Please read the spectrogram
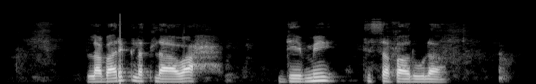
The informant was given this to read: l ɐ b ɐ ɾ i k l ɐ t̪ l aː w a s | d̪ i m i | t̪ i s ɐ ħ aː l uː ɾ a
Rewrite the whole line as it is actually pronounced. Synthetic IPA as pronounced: l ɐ b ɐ ɾ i k l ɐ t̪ l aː w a ħ | d̪ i m i | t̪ i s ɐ f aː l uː l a

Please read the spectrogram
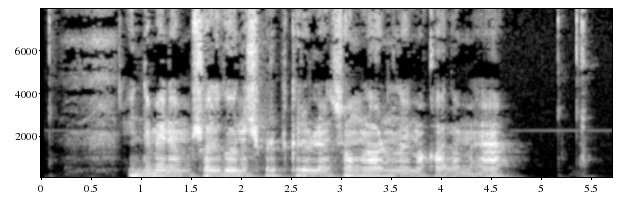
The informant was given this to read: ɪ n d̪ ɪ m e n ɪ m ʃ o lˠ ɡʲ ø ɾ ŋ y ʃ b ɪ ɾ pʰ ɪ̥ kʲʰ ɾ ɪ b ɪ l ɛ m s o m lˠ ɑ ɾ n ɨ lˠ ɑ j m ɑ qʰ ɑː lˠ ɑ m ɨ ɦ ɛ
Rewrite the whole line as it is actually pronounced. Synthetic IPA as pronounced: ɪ n d̪ ɪ m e n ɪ m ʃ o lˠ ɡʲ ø ɾ n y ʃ b ɪ ɾ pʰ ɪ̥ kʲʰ ɾ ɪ b ɪ l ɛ n s o ŋ lˠ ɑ ɾ n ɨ lˠ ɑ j m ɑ qʰ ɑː lˠ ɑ m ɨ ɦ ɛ

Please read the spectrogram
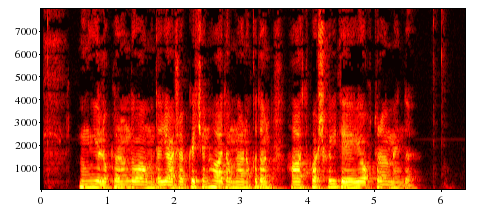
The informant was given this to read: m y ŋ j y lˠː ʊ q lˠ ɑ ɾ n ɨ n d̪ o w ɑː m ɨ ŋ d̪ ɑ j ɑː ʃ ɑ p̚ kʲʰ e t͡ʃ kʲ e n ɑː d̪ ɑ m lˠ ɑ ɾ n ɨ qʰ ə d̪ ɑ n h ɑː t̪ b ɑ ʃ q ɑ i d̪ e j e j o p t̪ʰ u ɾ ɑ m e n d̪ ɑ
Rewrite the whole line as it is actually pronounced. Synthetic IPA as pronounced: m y ŋ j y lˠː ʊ q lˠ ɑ ɾ n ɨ ŋ d̪ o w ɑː m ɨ n d̪ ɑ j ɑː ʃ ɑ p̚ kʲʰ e t͡ʃ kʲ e n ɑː d̪ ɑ m lˠ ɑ ɾ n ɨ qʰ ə d̪ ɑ n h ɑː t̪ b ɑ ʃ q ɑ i d̪ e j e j o q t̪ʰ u ɾ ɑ m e n d̪ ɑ

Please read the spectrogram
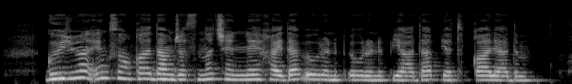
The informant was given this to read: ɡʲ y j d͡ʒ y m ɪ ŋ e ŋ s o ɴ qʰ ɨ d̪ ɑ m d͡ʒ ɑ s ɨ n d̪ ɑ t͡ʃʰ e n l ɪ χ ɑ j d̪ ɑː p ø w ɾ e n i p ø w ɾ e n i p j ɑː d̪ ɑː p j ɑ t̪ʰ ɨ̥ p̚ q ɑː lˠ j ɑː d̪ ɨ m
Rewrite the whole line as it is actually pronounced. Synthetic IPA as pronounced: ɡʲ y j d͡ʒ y m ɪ ŋ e ŋ s o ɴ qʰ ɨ d̪ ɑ m d͡ʒ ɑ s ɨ n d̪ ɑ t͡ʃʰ e n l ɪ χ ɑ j d̪ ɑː p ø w ɾ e n y p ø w ɾ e n y p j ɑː d̪ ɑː p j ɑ t̪ʰ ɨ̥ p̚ q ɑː lˠ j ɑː d̪ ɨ m

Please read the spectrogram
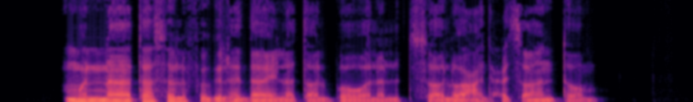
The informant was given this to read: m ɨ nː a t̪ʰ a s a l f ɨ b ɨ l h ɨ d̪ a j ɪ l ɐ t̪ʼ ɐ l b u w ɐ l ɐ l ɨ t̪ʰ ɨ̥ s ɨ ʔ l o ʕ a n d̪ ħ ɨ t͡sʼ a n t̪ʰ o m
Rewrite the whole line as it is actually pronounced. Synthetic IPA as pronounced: m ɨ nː a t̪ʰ a s ɐ l f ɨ ɡ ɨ l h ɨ d̪ a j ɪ l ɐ t̪ʼ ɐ l b o w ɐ l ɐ l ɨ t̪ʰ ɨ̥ s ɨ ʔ l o ʕ a d̪ ħ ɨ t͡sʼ a n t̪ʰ o m

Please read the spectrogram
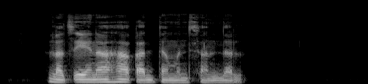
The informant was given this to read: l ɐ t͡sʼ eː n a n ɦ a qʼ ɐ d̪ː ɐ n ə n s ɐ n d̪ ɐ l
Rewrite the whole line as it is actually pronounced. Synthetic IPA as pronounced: l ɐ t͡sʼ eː n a ɦ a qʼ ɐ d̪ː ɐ m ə n s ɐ n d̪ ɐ l

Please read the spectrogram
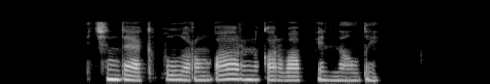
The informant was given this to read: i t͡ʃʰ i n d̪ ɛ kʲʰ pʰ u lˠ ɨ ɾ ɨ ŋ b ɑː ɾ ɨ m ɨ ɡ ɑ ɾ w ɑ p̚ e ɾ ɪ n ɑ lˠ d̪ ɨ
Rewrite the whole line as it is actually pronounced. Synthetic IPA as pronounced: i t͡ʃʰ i n d̪ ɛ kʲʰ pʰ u lˠː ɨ ɾ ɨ ŋ b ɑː ɾ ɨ n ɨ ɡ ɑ ɾ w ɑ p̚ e l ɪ n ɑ lˠ d̪ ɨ

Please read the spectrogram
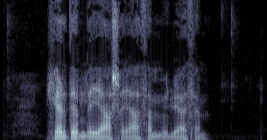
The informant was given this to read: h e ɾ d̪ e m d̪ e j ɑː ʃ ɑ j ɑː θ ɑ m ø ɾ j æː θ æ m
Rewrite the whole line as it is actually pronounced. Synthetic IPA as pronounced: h e ɾ d̪ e m d̪ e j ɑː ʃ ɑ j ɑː θ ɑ m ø l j æː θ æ m

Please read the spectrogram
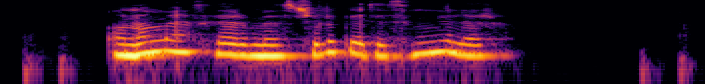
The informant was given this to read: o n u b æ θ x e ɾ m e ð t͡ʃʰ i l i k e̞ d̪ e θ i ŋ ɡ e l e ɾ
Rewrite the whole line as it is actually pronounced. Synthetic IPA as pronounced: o n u m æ θ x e ɾ m e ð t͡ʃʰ i l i k e̞ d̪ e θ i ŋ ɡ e l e ɾ

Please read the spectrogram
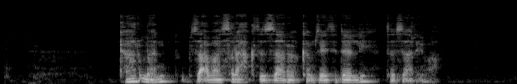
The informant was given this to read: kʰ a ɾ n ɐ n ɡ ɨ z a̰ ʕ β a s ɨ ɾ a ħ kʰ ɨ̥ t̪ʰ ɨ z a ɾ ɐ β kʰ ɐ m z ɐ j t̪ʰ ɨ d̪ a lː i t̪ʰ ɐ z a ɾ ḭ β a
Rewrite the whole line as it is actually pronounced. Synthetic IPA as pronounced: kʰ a ɾ m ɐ n b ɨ z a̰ ʕ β a s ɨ ɾ a ħ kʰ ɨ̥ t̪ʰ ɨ z a ɾ ɐ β kʰ ɐ m z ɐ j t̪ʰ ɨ d̪ ɐ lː i t̪ʰ ɐ z a ɾ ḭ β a

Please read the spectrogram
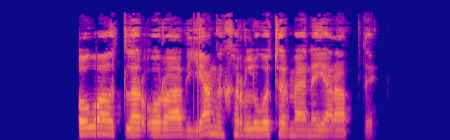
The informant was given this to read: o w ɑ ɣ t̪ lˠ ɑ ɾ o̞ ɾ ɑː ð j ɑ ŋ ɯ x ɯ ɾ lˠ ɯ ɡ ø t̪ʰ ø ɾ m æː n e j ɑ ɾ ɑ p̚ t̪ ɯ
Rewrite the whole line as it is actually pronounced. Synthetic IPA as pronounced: o w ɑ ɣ t̪ lˠ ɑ ɾ o̞ ɾ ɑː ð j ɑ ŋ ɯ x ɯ ɾ lˠ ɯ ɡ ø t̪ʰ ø ɾ m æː n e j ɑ ɾ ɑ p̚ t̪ ɯ

